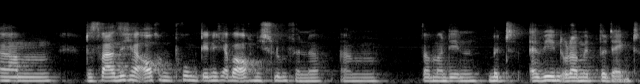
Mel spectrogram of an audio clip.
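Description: A woman talks at a moderate pace in a somewhat breathy voice. Her pitch is fairly low, with monotone, flat intonation. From Rheinhessen, Germany. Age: 30s. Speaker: winemaker. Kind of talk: interview. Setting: video call.

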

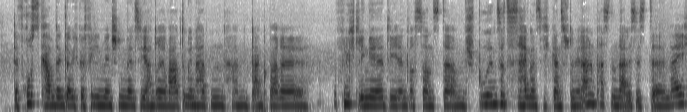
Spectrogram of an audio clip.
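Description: A woman speaks at a moderate pace in a medium pitch, her intonation flat and monotone, with noticeable background noise. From Austria (Graz), from age eight; born in Kabul. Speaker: integration adviser and founder of an aid association. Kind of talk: interview. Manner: hesitant, many fillers.

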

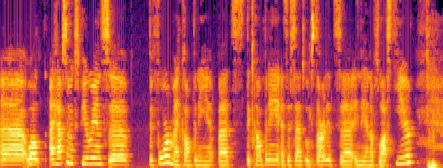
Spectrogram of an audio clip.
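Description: Her accent is Russian and her tone bright and sharp. This woman talks at a moderate pace with ordinary pitch variation. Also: fairly high pitch for a woman. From Russia, North Caucasus. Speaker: travel company founder, hiking tour organizer. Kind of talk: casual interview. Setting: video call from home.

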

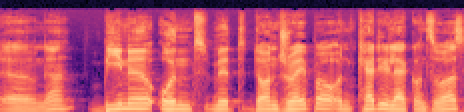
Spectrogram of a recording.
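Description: A man's fairly high voice, fairly even in intonation, on a very clean recording with a silent background and a dry, close sound with no echo. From Ireland, Dublin. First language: English (speaking German). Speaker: podcast guest. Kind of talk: casual chat.

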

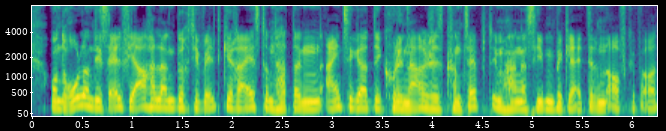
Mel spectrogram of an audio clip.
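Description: A man with an Austrian accent, a fairly high pitch and fairly even intonation. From Austria, Salzburg. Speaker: spice company managing director. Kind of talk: interview.

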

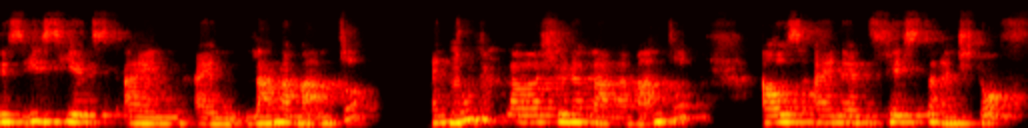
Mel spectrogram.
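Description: A woman at a fairly high pitch and a fairly slow pace, with audible room echo. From Austria, Salzburg. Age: 50s. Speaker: image and style consultant. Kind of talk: interview.

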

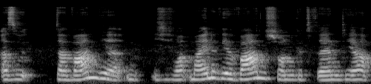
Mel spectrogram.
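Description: A woman talks at a fairly slow pace. Her voice is fairly high and somewhat breathy. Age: 20s. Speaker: former coaching client, early childhood educator. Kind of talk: personal testimony in interview.

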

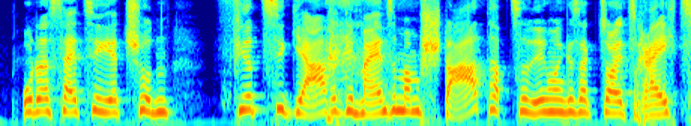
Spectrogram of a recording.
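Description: A woman with a slight Austrian accent speaks at a fairly quick pace in a high voice, her intonation fairly even, the sound dry and close with no echo. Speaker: sex educator and presenter. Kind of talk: interview.

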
